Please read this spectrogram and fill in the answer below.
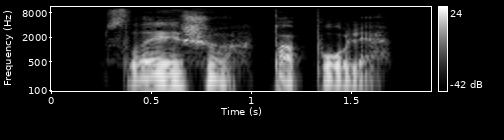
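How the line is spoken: Grunted. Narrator (Russian): буркнул Мэтью

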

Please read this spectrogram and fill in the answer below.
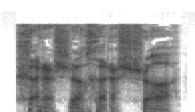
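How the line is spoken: Open laughter. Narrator (Russian): тот уже вовсю смеялся, не скрывая этого

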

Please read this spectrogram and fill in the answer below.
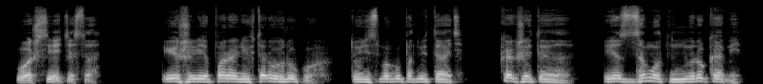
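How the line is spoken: Groaning, plaintive. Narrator (Russian): простонал дворник

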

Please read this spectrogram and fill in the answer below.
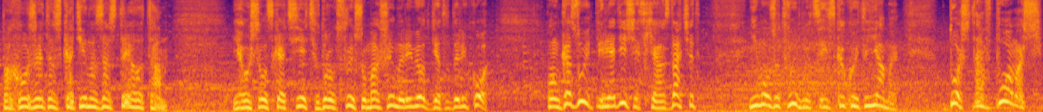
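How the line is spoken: Yelling. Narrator (Russian): заорал он

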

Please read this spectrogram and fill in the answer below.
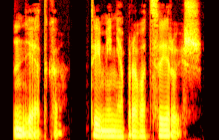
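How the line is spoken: Hoarse demonic mutter. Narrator (Russian): севшим голосом пробормотал демон

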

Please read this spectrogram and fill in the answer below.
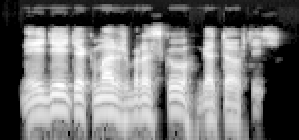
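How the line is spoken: Muttered. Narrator (Russian): пробурчал замкомбриг

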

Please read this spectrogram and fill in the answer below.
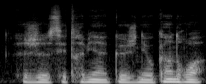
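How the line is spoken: Plain. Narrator (French): dit-elle

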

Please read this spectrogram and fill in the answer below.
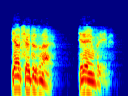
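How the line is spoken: Sharp. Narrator (Russian): сказал резко

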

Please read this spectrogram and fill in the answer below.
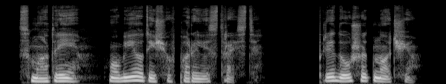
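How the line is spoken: Grumble. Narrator (Russian): буркнул Калиб

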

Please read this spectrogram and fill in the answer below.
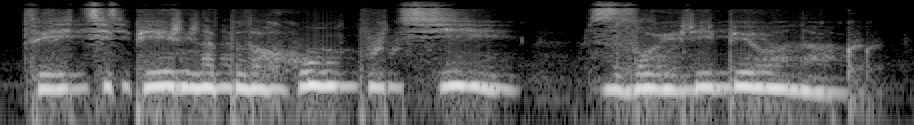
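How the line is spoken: Soft inner voice. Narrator (Russian): внутренний голос, о котором ей говорил отец Майнгард, тихонько сказал ей

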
